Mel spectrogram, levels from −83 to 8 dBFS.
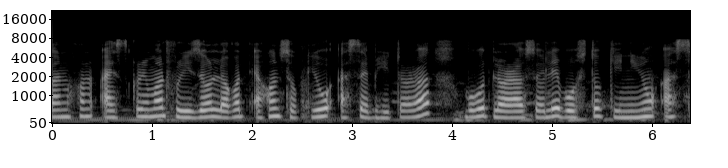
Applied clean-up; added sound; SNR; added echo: none; none; none; none.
